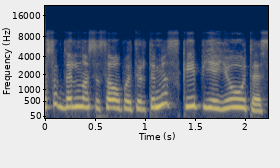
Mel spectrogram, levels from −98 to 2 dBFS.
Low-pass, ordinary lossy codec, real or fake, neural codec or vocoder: 7.2 kHz; Opus, 16 kbps; real; none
